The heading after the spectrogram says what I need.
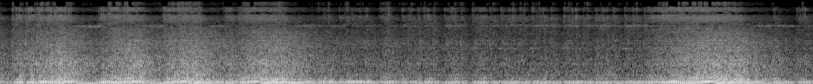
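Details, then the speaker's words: Freshly built air-cooled flat-four in a 1972 VW Bug, start in neutral: even chatter rising and falling with light throttle blips, no knocks; healthy engine. "That sounded like a bug engine though, didn't it? That's always Gives you a little sigh of relief there when you actually hear it run."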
